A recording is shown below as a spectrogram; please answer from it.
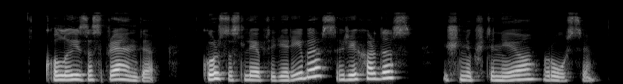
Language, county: Lithuanian, Vilnius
